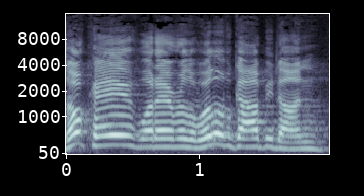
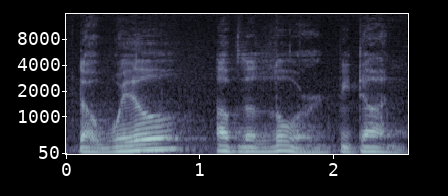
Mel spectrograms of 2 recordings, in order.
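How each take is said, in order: First: "Okay, whatever, the will of God be done" high and loud, tossed off carelessly; dismissive shrug. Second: "The will of the Lord be done" said soft and slow, quiet reverent submission; sincere surrender. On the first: Retold or imitated. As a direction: throw up your hands and brush it off. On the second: Shown as a demonstration. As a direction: yield humbly to God's will, softly and slowly. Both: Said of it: "This is not just a throwing up of the hands".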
